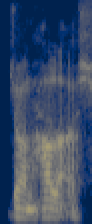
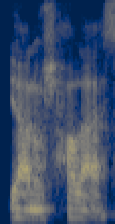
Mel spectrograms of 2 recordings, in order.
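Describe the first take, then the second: First: The name is said with English sounds. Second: The name is said with Hungarian sounds.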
